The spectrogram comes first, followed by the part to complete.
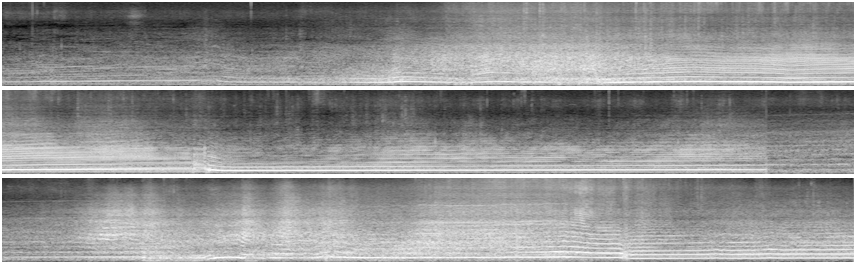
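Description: Rally cars driven flat out on a gravel stage. The engine note climbs and falls and steps with gear changes, over the noise of tyres on gravel. The sound comes as two loud passes, broken by a sudden drop about two-thirds of the way through.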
